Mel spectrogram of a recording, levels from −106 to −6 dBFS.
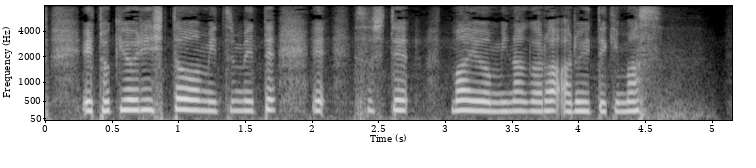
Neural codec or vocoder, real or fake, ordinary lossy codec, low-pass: none; real; none; none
